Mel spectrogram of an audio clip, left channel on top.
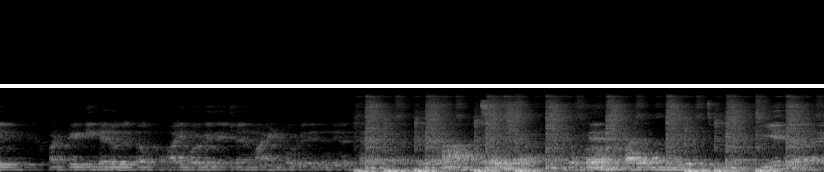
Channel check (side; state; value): left; silent; digital silence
